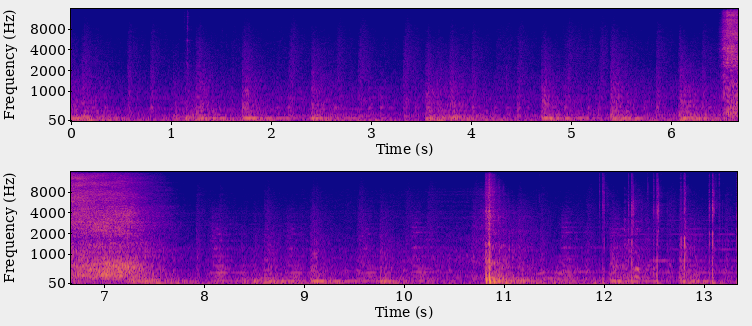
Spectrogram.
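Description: A Joseon singijeon rocket warhead is set off in a test: a loud, roughly one-second rushing blast stands out over steady outdoor background noise, followed some seconds later by a single sharp crack.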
